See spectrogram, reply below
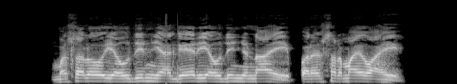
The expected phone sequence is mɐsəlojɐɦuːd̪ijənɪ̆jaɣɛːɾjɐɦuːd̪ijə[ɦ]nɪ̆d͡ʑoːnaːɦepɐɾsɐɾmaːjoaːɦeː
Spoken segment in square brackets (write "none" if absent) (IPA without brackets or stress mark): none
